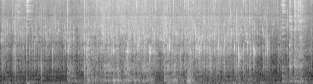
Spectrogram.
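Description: Curry leaves hit hot tempering oil already holding mustard seeds, cumin and dry red chillies, producing a loud, dense sizzle with sharp spattering bursts, close up and continuous, no voices.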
